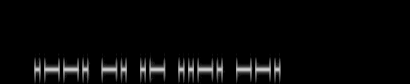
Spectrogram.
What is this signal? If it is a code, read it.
Morse code, heard as a keyed tone, about 25 wpm, 700 Hz. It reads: PNAFG
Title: Code Groups - 5 Letters - 25wpm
